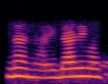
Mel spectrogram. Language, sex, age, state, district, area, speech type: Sanskrit, female, 18-30, Karnataka, Dharwad, urban, conversation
